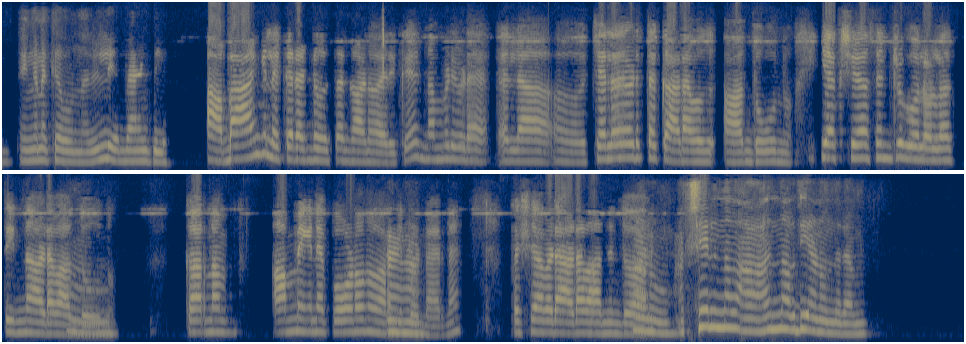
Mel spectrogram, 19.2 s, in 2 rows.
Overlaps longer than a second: none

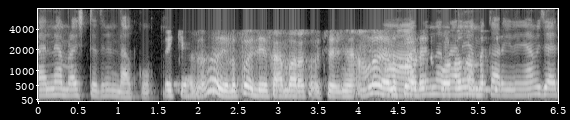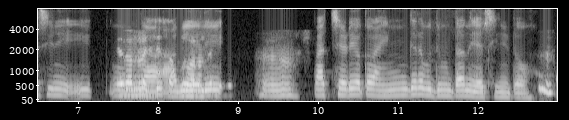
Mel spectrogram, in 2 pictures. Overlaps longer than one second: present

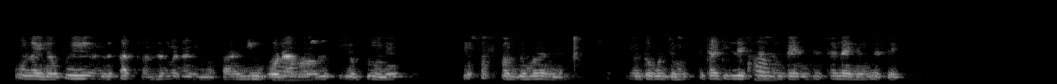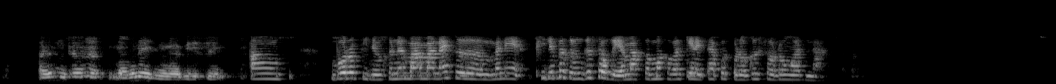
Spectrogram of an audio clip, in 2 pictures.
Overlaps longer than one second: none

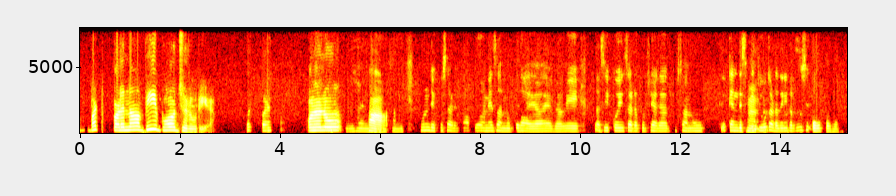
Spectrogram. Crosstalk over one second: none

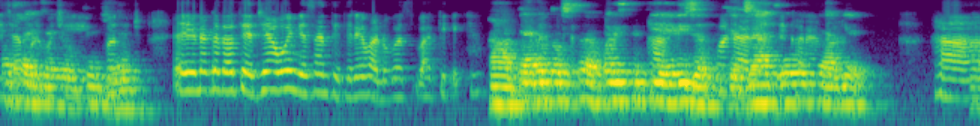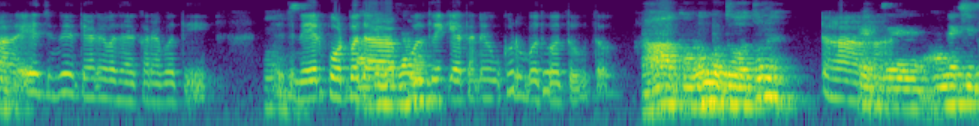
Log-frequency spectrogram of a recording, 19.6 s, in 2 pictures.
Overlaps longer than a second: present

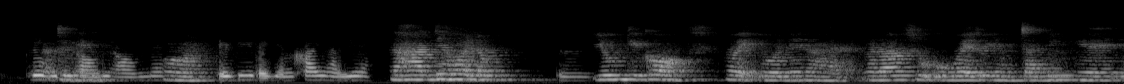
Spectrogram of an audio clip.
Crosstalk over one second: none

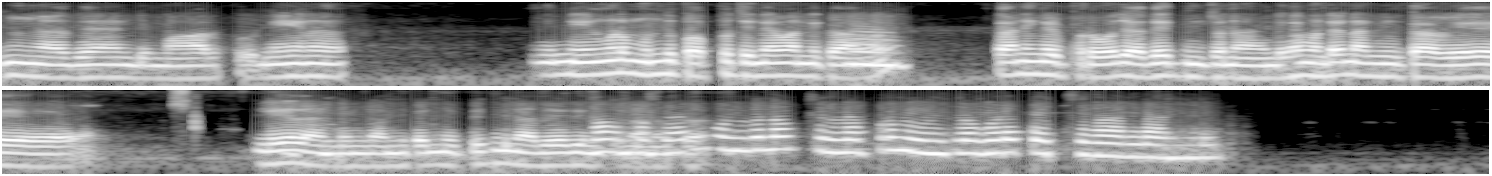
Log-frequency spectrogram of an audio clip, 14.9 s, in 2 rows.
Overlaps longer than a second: none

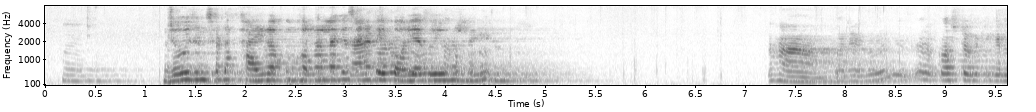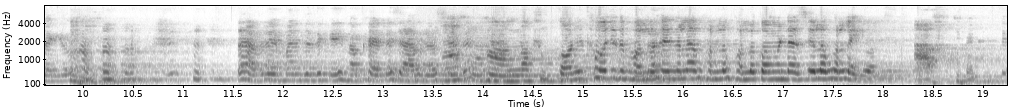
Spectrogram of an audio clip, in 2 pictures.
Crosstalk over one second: present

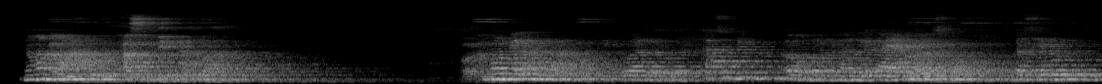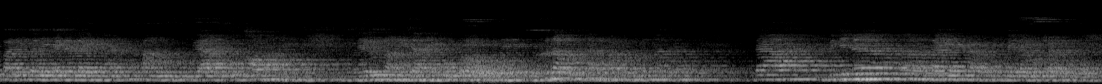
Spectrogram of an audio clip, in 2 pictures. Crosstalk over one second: present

